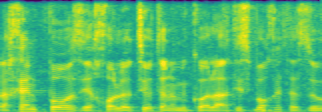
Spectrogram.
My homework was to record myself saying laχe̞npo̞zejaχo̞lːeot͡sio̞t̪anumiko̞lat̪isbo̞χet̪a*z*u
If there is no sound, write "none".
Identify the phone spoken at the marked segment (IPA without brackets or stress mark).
z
